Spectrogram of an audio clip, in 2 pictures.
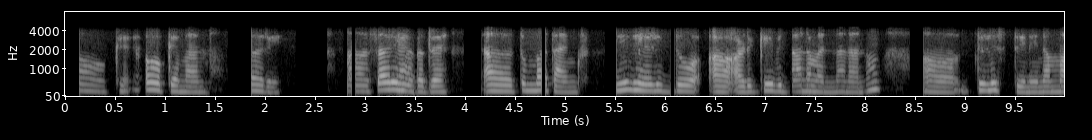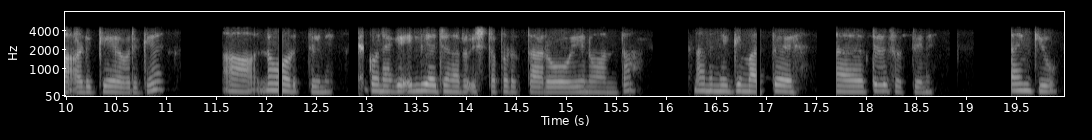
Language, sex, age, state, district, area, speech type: Kannada, female, 18-30, Karnataka, Shimoga, rural, conversation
